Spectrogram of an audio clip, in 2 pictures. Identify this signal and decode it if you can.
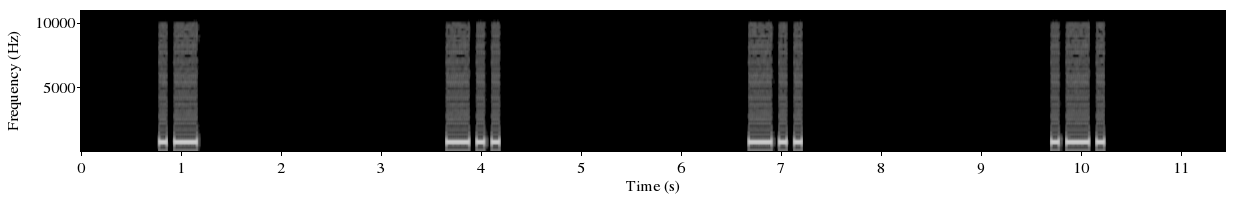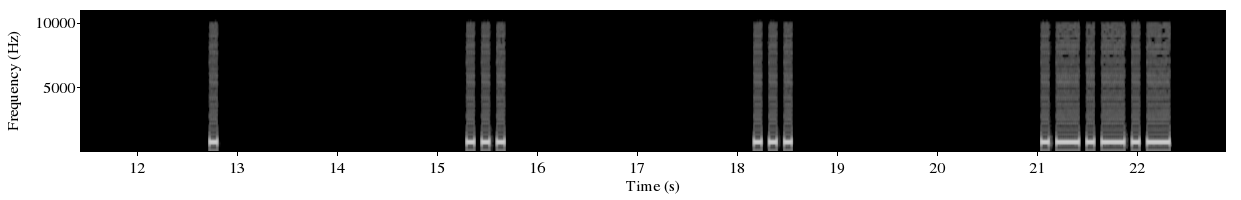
Morse code, heard as a keyed tone, about 16 wpm, spaced as for 3 wpm, 800 Hz. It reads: ADDRESS.
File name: Spaced / Chuckles Spaced-mp3s / Temptation sp @5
